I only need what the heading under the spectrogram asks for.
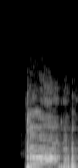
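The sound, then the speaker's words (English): During a tabletop role-playing game, a voice imitates a snake creature laughing at a character who calls for help: a sudden, strained, rasping vocalization with hissy overtones that wavers in pitch and breaks into short choppy pulses toward the end, about a second long. “That is what laughing at snakes sounds like, people.”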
